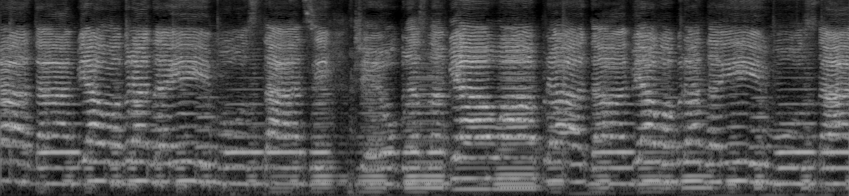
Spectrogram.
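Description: Young girls singing a Bulgarian folk song together over instrumental accompaniment, the voices carrying the melody throughout.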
